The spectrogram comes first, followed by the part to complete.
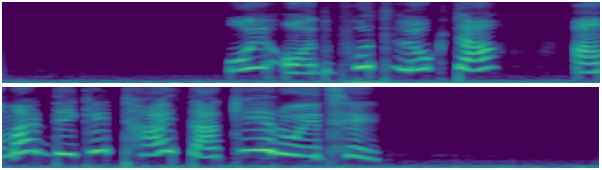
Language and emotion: Bengali, fearful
